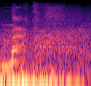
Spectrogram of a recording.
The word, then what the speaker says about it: Mack: I'll just stick with Mack. I can handle the Mack. That works. It's like a Mack truck.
